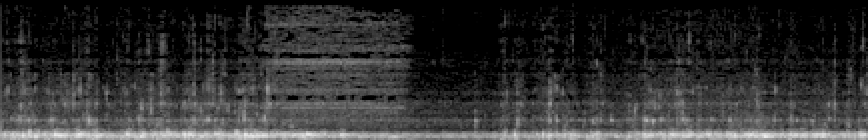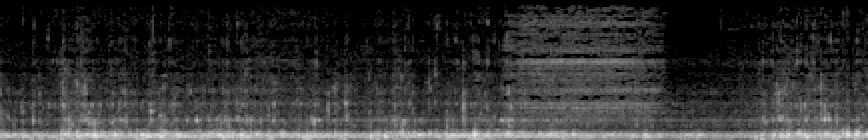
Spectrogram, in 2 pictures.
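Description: Muffled underwater water noise with a steady bubbling crackle, and two short hisses, one about two seconds in and one near the end.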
